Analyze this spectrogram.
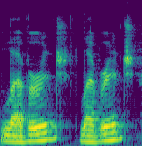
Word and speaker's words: leverage: Leverage. But it's almost gone. There's almost no schwa there before that R. Just going right to leverage, 2 syllables.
